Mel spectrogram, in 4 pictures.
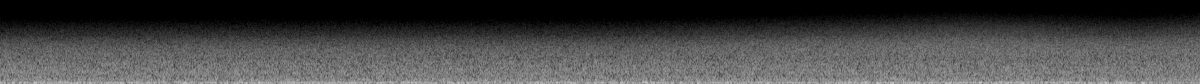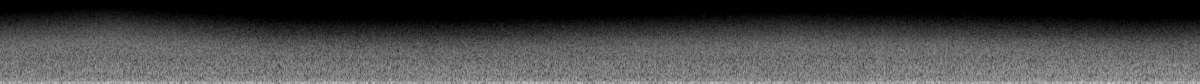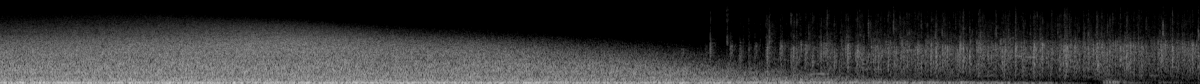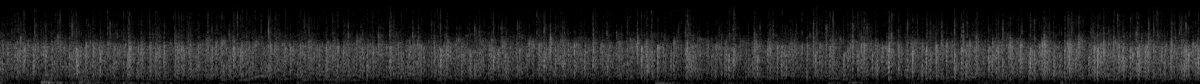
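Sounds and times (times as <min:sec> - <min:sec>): deep rumble: 0:00.0 - 0:35.3
rushing wind-like noise: 0:00.0 - 0:35.3.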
